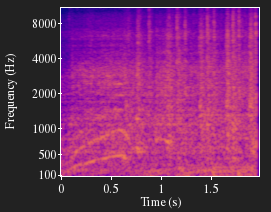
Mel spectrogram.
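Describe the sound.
A small moor railway engine starting up, a rough, steady mechanical rumble with broad noise and faint rhythmic pulsing that holds at an even level throughout.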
